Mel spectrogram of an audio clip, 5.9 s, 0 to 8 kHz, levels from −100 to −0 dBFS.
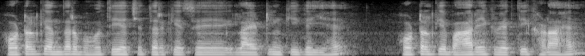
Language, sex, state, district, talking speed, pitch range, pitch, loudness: Hindi, male, Jharkhand, Deoghar, 195 wpm, 115-125 Hz, 120 Hz, -22 LUFS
